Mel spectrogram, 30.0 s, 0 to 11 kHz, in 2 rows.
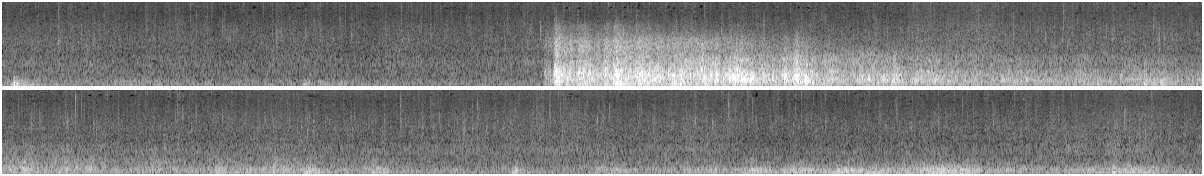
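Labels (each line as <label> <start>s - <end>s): Heavy rain is pouring down. 0.0s - 30.0s
A loud thunderclap. 6.7s - 12.3s
The echo of a thunder strike fades away. 12.3s - 29.9s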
